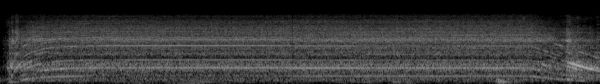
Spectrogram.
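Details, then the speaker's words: Bosch 2in1 BBHMOVE5N/01 cordless vacuum after conversion to a DIY Li-ion 18650 pack with BMS (0.3 ohm, 19.2 V, not fully charged): steady, high, even motor whine that spins down at the end; huge difference, strong full-power running. "a huge difference I can tell you that"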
